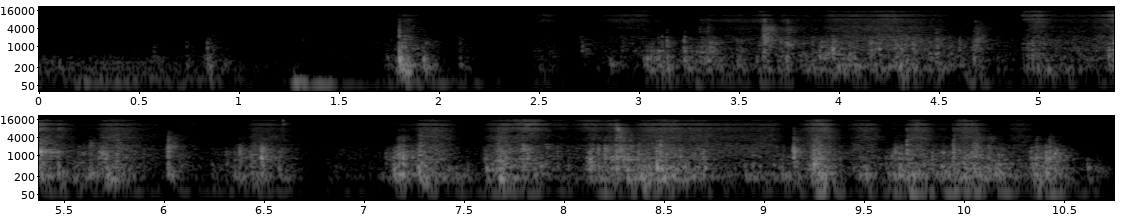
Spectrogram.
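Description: Things being handled in a small room: an irregular run of knocks and clatters with rustling between them, starting about a second in, the sharpest knock near the start.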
